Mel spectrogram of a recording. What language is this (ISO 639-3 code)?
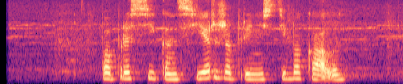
rus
